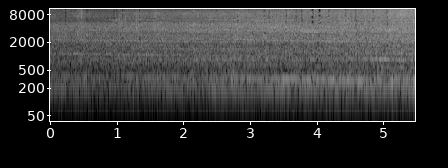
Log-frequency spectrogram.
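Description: Comeng electric suburban train approaching along the platform, a steady hum with rail rumble that grows louder as it nears.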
